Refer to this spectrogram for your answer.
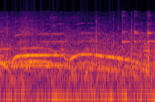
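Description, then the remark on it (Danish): A lively, euphoric street crowd of Biden supporters with car horns honking over it, several sustained, wavering tones overlapping and sliding in pitch through a steady, loud wash of noise. “Folk dytter og er enormt euforiske over det her. Vi kan prøve at høre det her i baggrunden.”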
